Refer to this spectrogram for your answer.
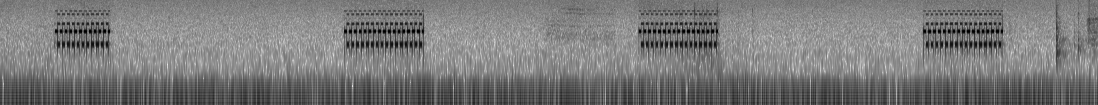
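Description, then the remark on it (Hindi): A telephone rings four times as a call is being dialed, in an evenly spaced pattern, each steady electronic tone lasting about a second with long pauses between, heard clearly over a low background hum with no one talking. “उसको फोन जरा दो, देखो। एक मिनट, अभी मिलाती हूं।”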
